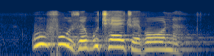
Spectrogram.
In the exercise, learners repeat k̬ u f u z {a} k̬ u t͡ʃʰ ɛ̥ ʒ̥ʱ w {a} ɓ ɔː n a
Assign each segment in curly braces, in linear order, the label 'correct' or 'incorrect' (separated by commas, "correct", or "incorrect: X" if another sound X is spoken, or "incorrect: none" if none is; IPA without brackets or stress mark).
incorrect: ɛ, incorrect: ɛ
